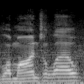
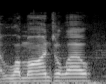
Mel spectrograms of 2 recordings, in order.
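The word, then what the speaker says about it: Lamonjellow: it's spelled like lemon jello but it's pronounced pronounced them lamangelo lemoncello yeah lamangelo yeah go ahead and spell it um l-a-m-o-n-j-e-l-l-o-w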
